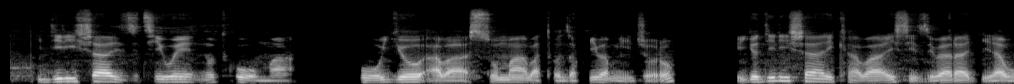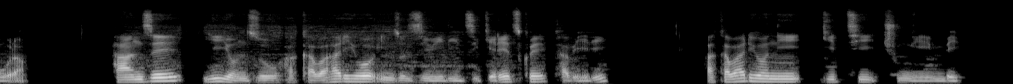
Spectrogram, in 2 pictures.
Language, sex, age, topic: Rundi, male, 25-35, education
